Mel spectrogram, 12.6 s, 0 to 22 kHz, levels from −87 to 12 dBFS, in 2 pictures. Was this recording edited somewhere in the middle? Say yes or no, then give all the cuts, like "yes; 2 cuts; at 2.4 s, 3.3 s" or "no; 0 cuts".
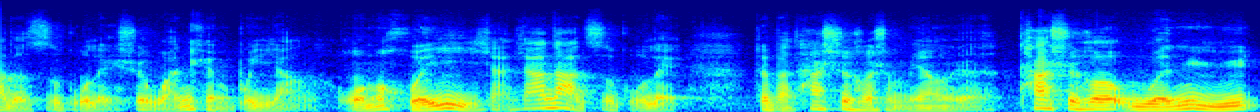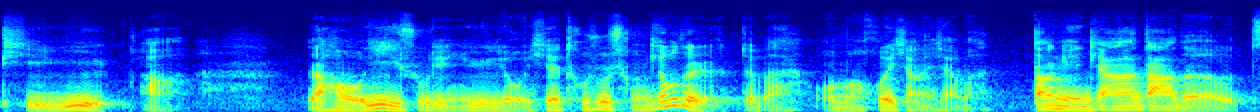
yes; 2 cuts; at 5.0 s, 6.9 s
